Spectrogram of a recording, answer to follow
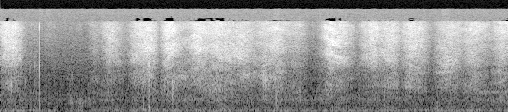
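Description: A wadded towel wiping across a wet ceramic tile floor in repeated strokes, a soft hissing rub with each pass, about one a second.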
